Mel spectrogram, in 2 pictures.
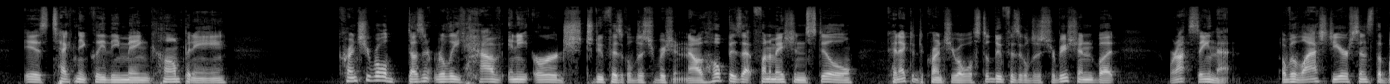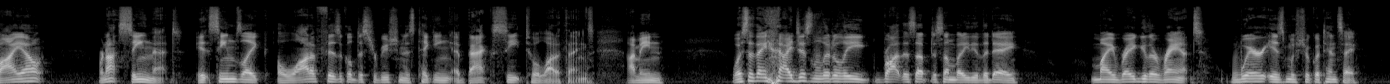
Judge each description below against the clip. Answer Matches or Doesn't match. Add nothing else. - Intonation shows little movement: Doesn't match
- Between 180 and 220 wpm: Matches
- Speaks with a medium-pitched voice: Doesn't match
